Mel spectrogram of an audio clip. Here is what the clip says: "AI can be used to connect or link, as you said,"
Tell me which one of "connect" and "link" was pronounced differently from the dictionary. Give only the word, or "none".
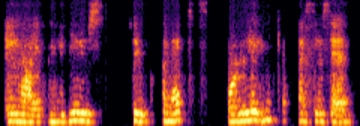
none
